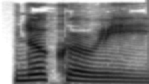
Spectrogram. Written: nookery

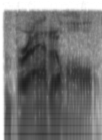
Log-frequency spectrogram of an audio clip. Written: bradawl

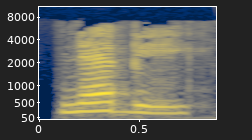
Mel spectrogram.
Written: nebbie

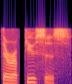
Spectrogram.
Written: therapeusis

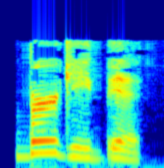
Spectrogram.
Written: bergybit

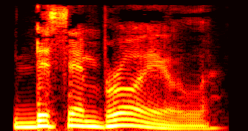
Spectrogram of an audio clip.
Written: disembroil

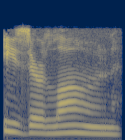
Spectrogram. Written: Iserlohn

